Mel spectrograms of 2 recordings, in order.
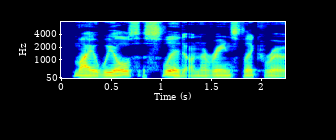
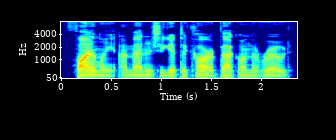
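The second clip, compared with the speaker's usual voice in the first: ordinary delivery, nothing marked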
